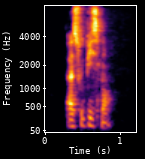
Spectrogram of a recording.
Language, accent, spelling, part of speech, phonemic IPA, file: French, France, assoupissement, noun, /a.su.pis.mɑ̃/, LL-Q150 (fra)-assoupissement.wav
- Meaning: drowsiness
